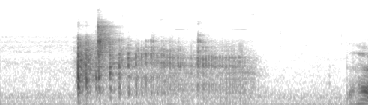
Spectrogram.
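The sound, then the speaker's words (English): A rolled die clatters onto a tabletop, ticking through a quick series of rattling bounces, bouncing again in a double bounce, that fade out, followed by a faint shuffle near the end. “I think the problem is that I'm bouncing it and it's bouncing again. It's a double bounce.”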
